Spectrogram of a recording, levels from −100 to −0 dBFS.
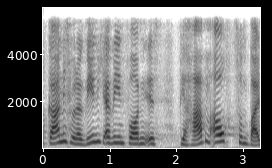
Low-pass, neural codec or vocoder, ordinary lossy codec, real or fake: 5.4 kHz; autoencoder, 48 kHz, 32 numbers a frame, DAC-VAE, trained on Japanese speech; none; fake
